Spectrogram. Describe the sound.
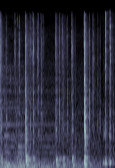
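Keystrokes on a computer keyboard as letters are typed, a quick uneven series of sharp clicks, some louder than others, with no voices.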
